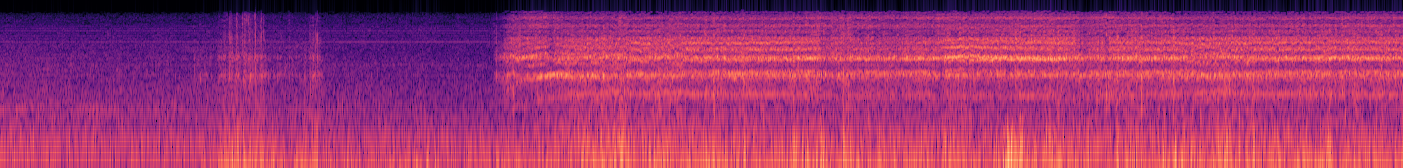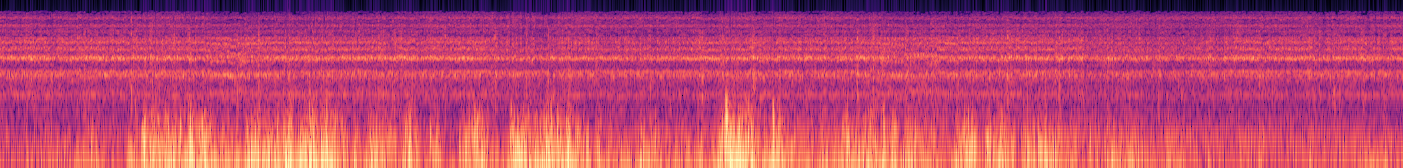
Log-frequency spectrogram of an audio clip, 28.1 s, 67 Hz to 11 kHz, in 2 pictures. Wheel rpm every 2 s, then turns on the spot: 0, 10, 60, 160, 160, 160, 160, 160, 160, 160, 160, 160, 160, 160.
2-4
